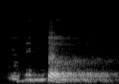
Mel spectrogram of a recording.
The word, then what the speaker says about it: দ্বিত্ব: যেমন মনে করো দ্বিত্ব, কি বললাম? দ্বিত্ব। দ্বিত্ব। হ্যাঁ, তাহলে দেখো শব্দের প্রথমে কিন্তু বফলা আছে, কিন্তু সেই বফলার উচ্চারণ কিন্তু আমাদের হয় নাই।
